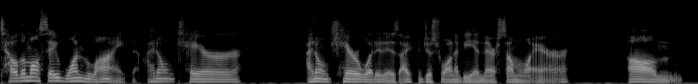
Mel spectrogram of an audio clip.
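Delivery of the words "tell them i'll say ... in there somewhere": ordinary talk, nothing marked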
